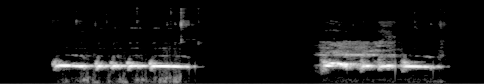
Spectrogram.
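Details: Crossbred zebra dove, tame and singing often because of training: two separate phrases, each a quick run of rolling, pulsed notes settling into a drawn-out, clear coo, with silence between.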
